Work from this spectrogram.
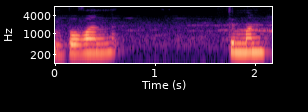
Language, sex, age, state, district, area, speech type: Kashmiri, female, 30-45, Jammu and Kashmir, Bandipora, rural, spontaneous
